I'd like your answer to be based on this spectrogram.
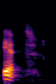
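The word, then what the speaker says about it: et (את): We pronounce it et, the aleph and the tav, or the tau.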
